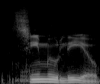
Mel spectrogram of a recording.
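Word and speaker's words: Simu Liu: make my life easier is how you say it simuli but i gotta slow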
